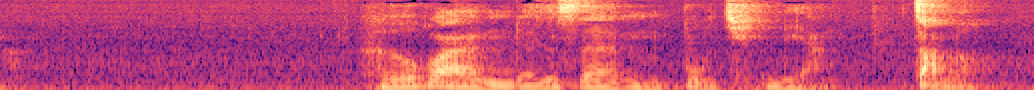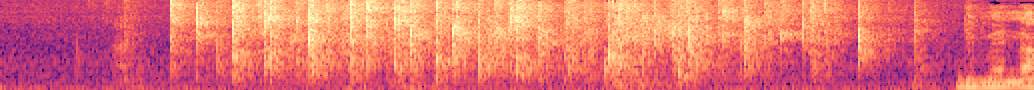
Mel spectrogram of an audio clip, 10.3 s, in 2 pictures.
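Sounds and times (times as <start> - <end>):
speech: 1.9 - 5.0, 10.0 - 10.3
rhythmic hand clapping: 5.8 - 10.3.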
